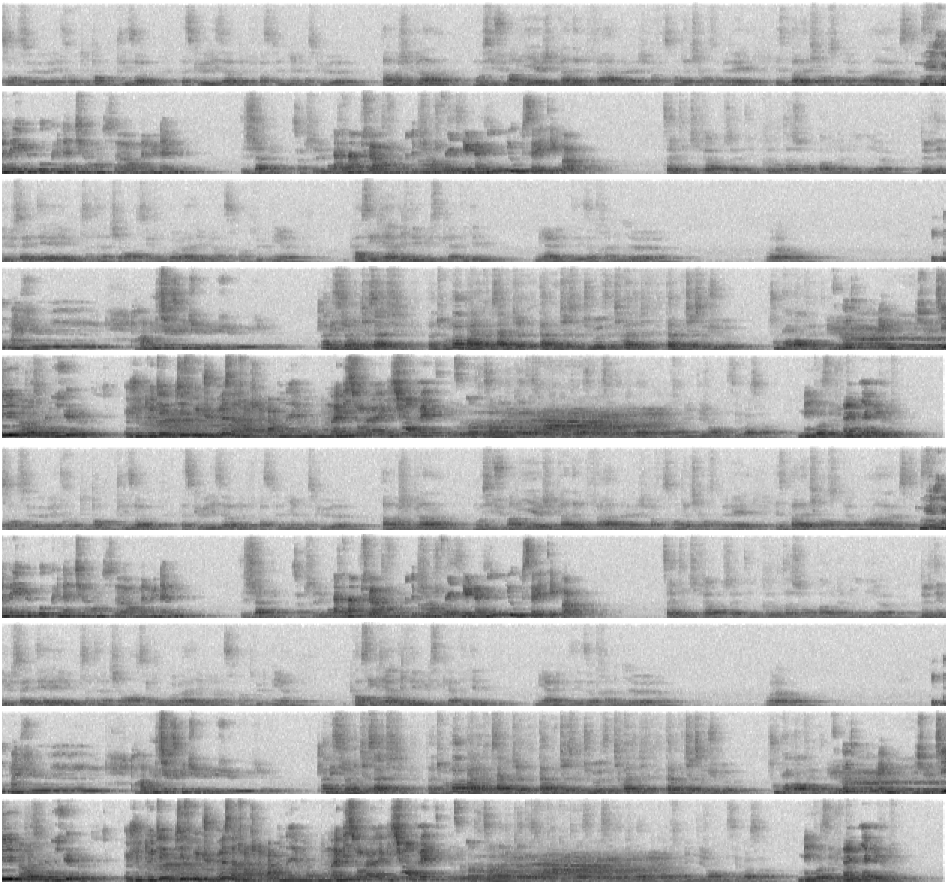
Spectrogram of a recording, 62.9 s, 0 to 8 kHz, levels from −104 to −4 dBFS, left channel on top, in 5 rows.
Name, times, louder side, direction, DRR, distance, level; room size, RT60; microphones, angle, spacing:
voice 1, 0.0-2.0 2.4-4.6 5.1-5.9 6.3-10.0 10.3-12.1 12.4-13.0 15.8-16.2 16.5-19.0 21.4-24.4 24.8-29.0 29.8-31.7 32.3-34.0 35.3-35.8 42.0-47.5 48.0-48.7 50.7-51.5 56.3-60.6 61.0-61.5 62.0-62.3, left 1 dB, 30° right, -7 dB, 0.9 m, -36 dB
voice 2, 12.2-15.0 17.0-20.2 37.7-41.1 48.2-48.3 48.9-51.3 52.0-56.1 61.0-61.2 61.6-62.3, right 2 dB, 15° right, -1 dB, 0.4 m, -28 dB
sound 1, 48.8-51.2 52.2-53.7 56.3-59.2, left 2 dB, 90° left, 0.6 m, -37 dB
3.0 x 2.1 x 2.4 m, 1.1 s
head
